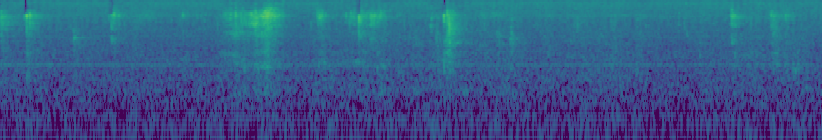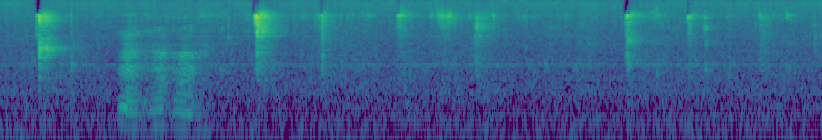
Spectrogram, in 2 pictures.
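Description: Faint close-up eating sounds: scattered wet lip smacks and mouth clicks while chewing and sucking sauce off the fingers, with a short hummed "mm" about seven seconds in.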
